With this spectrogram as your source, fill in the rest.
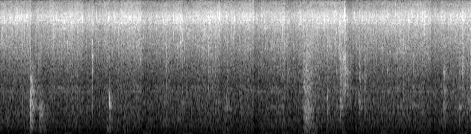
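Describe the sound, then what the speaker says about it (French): Carrots fry with sugar for glazed carrots, producing a steady, close sizzle with a few louder crackling bursts and stirring clatters over about nine seconds. No talking is heard. "J'ai mis un peu de sucre. Nous allons faire des carottes glacées."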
